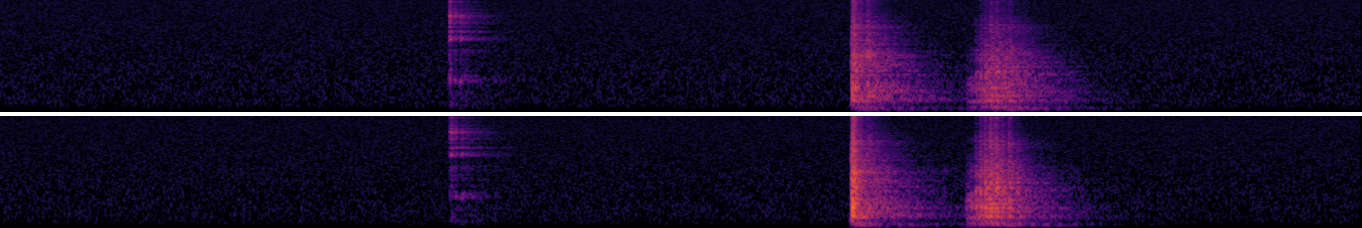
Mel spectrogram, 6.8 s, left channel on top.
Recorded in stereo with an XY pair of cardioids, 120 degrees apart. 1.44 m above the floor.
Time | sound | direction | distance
2.2 | chewing | 65° left | 3.5 m
4.3 | a clink | 60° right | 0.9 m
